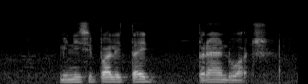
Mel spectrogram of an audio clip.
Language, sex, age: Afrikaans, male, 18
